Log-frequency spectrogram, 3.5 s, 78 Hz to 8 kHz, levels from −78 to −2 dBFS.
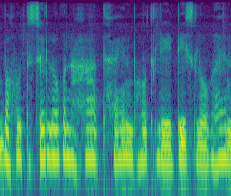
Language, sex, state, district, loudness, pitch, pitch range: Bhojpuri, female, Uttar Pradesh, Ghazipur, -16 LUFS, 185 Hz, 180-190 Hz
